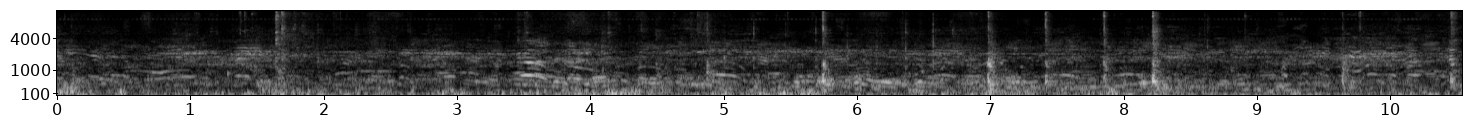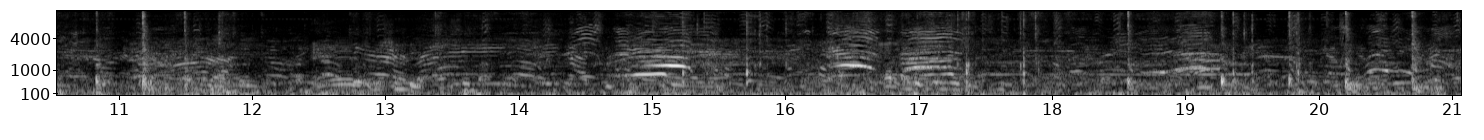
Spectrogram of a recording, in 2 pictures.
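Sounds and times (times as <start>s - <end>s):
spectators talking and calling: 0.0s - 21.0s.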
